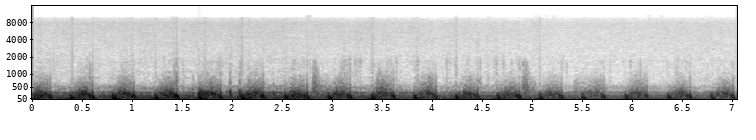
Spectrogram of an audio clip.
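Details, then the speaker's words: Pediatric heart examination on a child: rapid heartbeat, about 140 a minute, with a holosystolic murmur, a continuous whooshing filling the gap between beats. "murmur can be diastolic or systolic can you hear this holosystolic"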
